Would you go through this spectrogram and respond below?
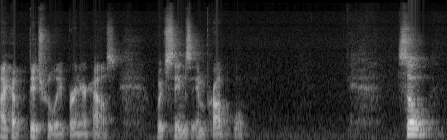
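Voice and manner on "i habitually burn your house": normal talking voice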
